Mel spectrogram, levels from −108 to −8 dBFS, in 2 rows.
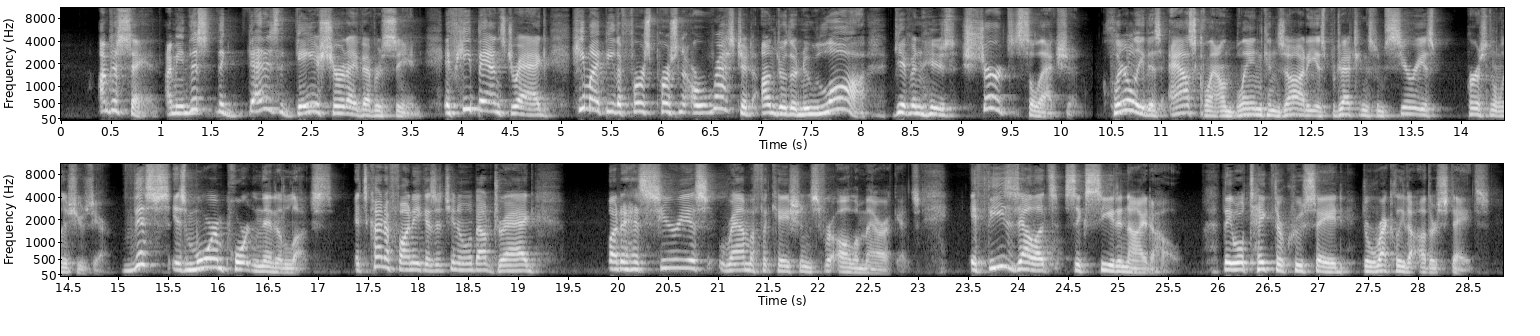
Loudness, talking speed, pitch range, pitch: -19 LUFS, 180 wpm, 155-225 Hz, 180 Hz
